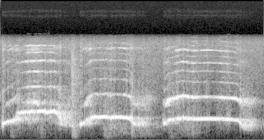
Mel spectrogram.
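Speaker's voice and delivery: very high, loud monkey shrieks; monkeys shouting. A narrator's reading. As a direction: shriek back like wild monkeys. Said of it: "they all shouted back at him".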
